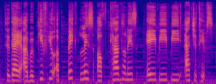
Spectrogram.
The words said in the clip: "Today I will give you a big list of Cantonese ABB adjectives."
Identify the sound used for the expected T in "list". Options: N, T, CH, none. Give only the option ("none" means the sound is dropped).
T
